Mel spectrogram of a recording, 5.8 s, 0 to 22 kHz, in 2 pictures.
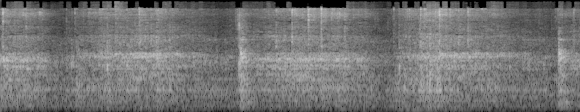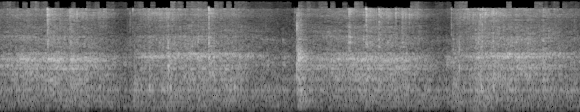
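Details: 1916 Diamond Saw Works power hacksaw driven by 1915 1/4hp Century Model RS motor, cutting bar; steady sawing rasp with sharp click at each stroke end, about every 1.6 seconds, from worn frame pin bushing.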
